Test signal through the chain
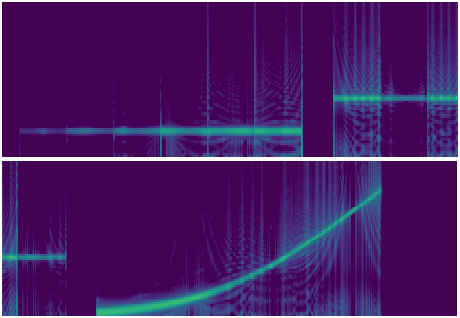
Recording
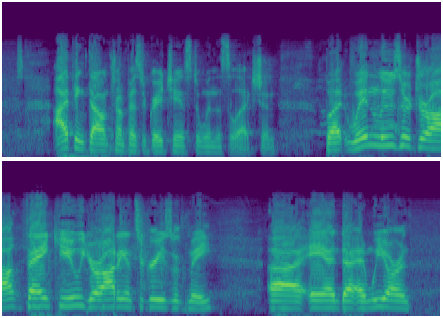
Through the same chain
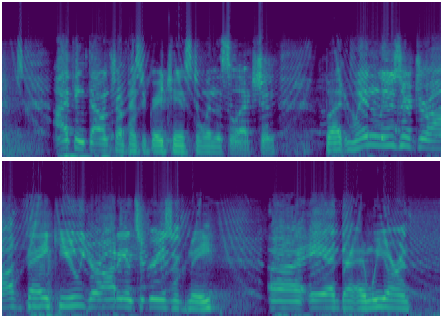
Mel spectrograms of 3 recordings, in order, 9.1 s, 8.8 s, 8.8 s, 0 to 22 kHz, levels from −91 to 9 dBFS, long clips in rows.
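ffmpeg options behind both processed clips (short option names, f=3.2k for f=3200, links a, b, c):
-af "aphaser=in_gain=1:out_gain=1:delay=3.4:decay=0.65:speed=0.62:type=sinusoidal,areverse,acompressor=threshold=-24dB:ratio=6,areverse,equalizer=f=870:w=0.83:g=-12.5"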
